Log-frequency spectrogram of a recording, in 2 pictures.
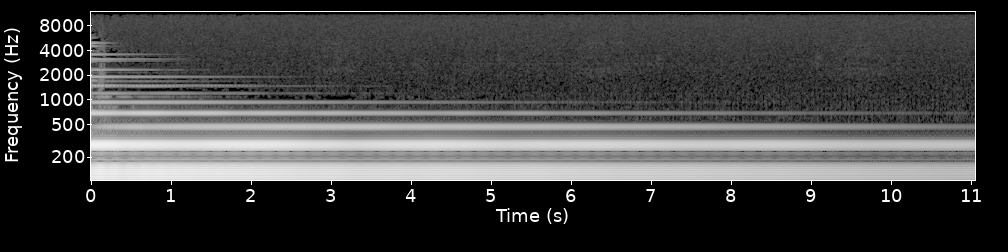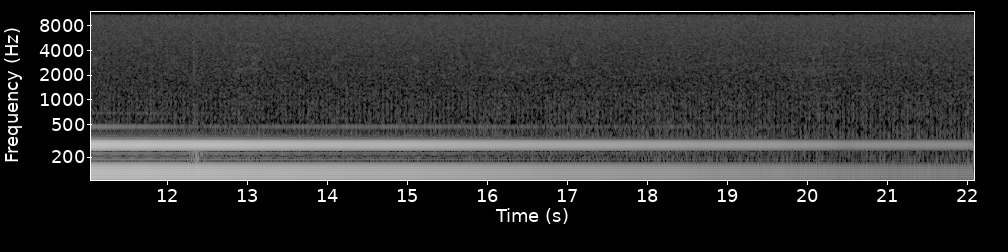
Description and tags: SB 03 deep
Strike massive saw blade (100 - 120 cm) dark
Tool, Blade, Saw, Gong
